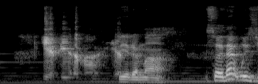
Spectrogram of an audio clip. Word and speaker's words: Beira-Mar: Is it pronounced Beira-Mar? Yeah, Beira-Mar.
